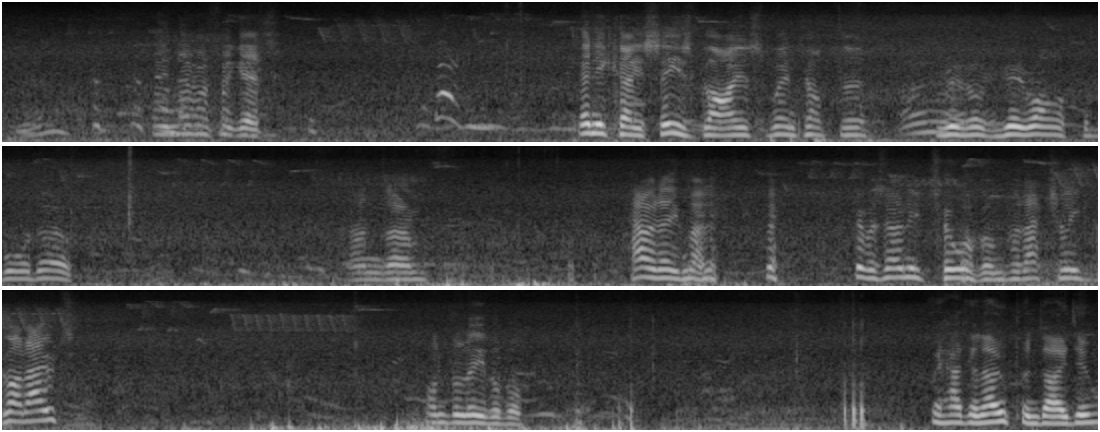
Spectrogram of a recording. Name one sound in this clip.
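An elderly man talks calmly close by, outdoors.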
